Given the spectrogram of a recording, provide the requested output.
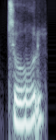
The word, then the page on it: tool: Indian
